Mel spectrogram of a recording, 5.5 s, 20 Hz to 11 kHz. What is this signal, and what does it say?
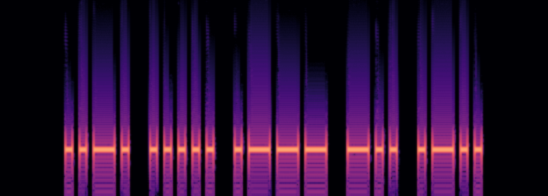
Morse code, heard as a keyed tone, about 17 wpm, 700 Hz. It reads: F5JDL
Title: DXCC-100 Call Signs - 5 Characters - Repeated 2x - 17wpm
